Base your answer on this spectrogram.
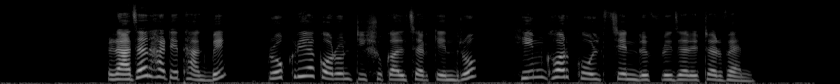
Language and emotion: Bengali, neutral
